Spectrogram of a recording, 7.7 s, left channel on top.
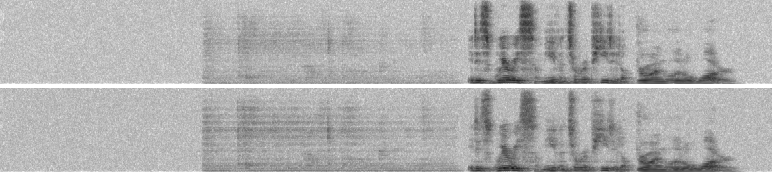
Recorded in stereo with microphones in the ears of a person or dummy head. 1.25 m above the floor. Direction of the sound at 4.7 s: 25° left (ahead or behind).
